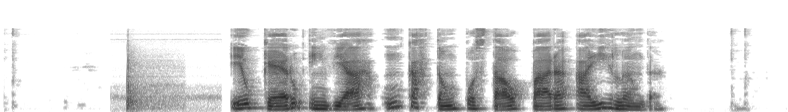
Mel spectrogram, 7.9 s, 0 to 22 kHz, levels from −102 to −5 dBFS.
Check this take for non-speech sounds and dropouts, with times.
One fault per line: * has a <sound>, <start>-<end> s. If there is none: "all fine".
* has a thud, 1.3-1.9 s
